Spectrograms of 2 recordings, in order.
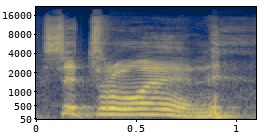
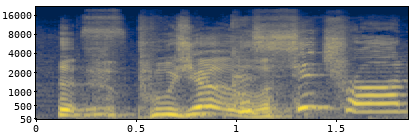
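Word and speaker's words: Citroën: and I cringe yeah because Citroen Citron it sounds wrong I think there's got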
